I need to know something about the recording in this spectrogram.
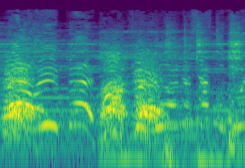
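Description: Rap battle host shouting a series of loud hype calls over a hip-hop beat, with the crowd yelling along.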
